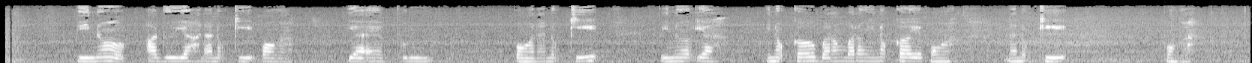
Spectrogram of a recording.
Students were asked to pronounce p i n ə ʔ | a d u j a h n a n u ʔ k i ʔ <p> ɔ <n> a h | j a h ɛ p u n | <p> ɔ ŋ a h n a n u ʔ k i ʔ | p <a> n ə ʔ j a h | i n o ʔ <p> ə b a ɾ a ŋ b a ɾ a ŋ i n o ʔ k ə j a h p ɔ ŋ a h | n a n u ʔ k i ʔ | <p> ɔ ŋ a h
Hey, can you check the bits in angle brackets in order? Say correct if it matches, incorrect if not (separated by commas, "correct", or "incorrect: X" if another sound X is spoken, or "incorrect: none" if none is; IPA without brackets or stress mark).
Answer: correct, incorrect: ŋ, correct, incorrect: i, incorrect: k, correct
